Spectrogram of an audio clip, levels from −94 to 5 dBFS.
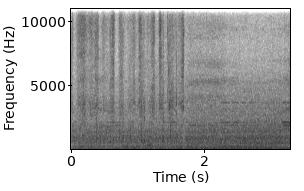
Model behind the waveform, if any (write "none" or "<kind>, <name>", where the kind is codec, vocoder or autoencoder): none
